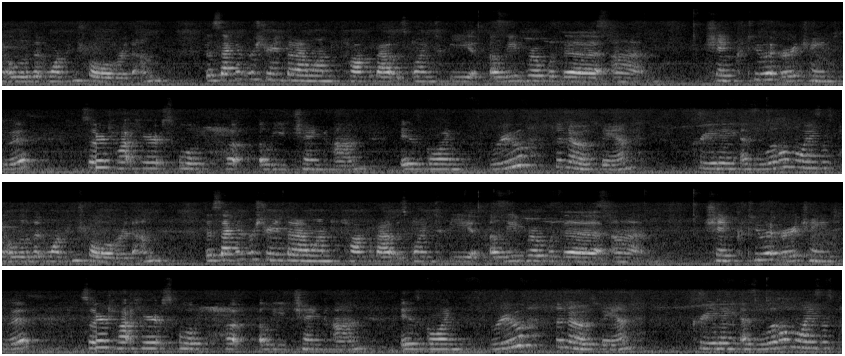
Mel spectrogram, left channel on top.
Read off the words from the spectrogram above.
a little bit more control over them. The second restraint that I want to talk about is going to be a lead rope with a chink to it or a chain to it. So we're taught here at school to put a lead chink on is going through the noseband, creating as little noise as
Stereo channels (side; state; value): left; noise; hum, 21 dB below the sound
